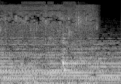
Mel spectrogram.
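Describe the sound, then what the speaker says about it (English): Onions fry in a pan with a steady, close sizzle that holds evenly through a short moment. "I'm going to let my onions fry for a while"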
